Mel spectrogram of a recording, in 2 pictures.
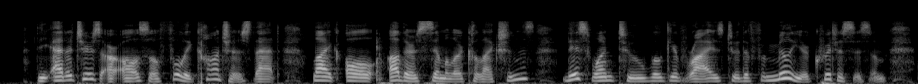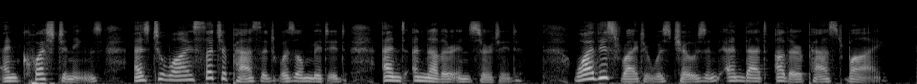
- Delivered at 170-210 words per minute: No, average, 155 wpm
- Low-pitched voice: No, medium, 165 Hz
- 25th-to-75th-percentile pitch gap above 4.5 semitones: Yes, wide, 5.5 semitones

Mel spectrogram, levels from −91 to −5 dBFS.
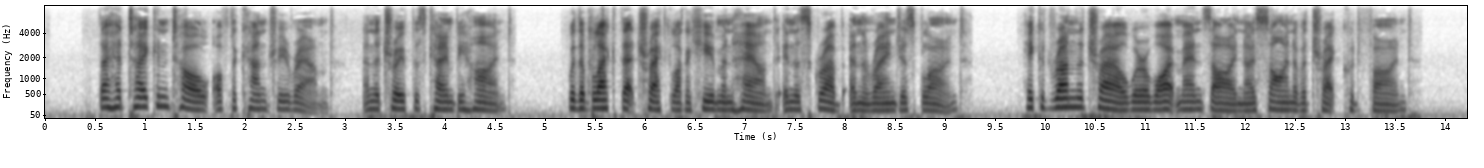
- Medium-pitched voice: Yes, medium, 155 Hz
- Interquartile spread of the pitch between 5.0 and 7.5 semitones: No, average, 3.2 semitones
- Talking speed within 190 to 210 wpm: Yes, average, 195 wpm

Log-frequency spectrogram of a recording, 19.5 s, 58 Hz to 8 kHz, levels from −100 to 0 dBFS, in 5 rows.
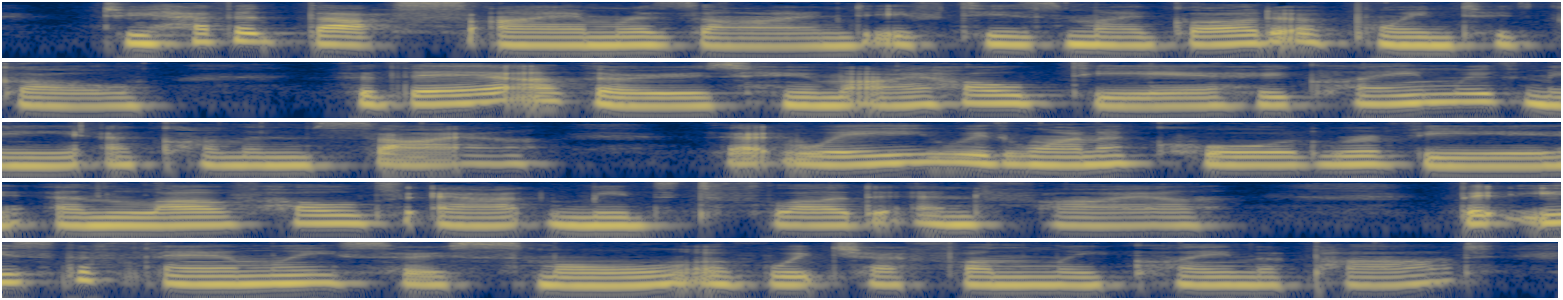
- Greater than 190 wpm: No, average, 170 wpm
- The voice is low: No, high, 190 Hz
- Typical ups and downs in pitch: No, narrow, 2.2 semitones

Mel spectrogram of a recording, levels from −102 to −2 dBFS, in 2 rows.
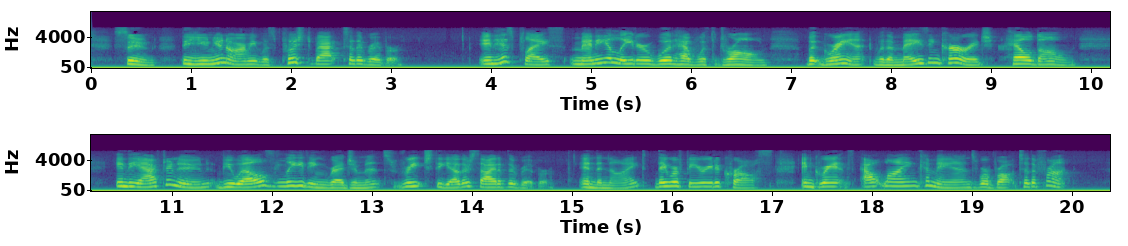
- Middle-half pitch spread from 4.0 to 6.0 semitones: Yes, average, 5.0 semitones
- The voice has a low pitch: No, high, 220 Hz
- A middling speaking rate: Yes, average, 160 wpm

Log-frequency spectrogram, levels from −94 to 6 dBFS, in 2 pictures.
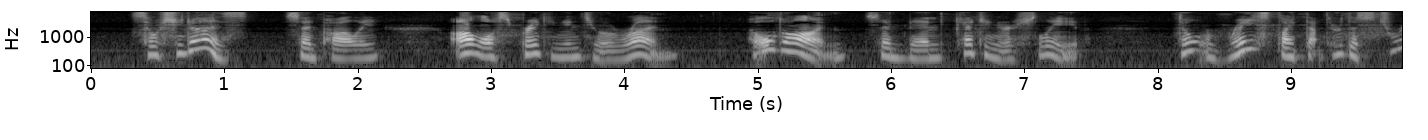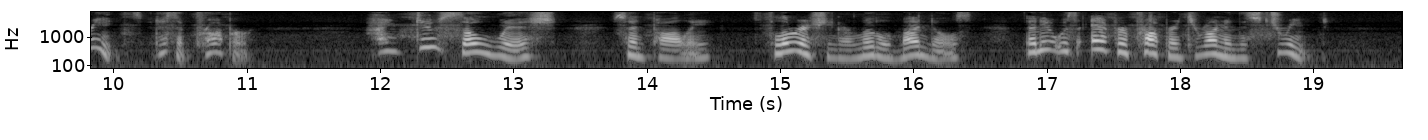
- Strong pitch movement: Yes, wide, 7.0 semitones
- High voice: Yes, high, 230 Hz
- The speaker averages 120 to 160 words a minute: Yes, average, 145 wpm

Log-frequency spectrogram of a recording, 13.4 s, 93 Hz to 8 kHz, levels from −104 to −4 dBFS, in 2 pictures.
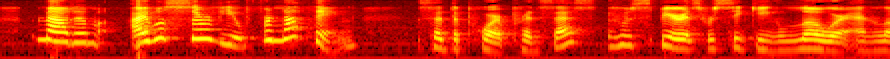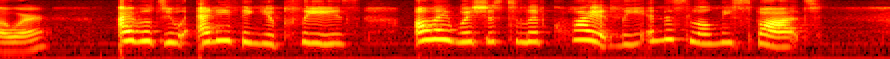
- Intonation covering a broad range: Yes, wide, 7.5 semitones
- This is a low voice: No, very high, 330 Hz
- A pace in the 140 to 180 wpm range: Yes, average, 155 wpm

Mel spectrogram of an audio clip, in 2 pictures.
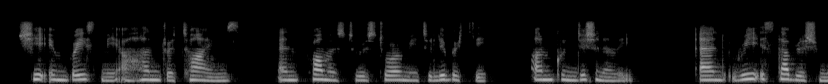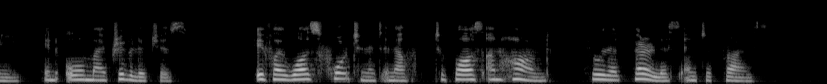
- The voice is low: No, high, 200 Hz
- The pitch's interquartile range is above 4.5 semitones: No, average, 3.6 semitones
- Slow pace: Yes, slow, 125 wpm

